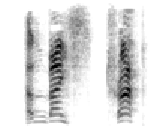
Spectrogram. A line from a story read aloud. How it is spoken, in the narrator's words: cried the high, snarling voice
